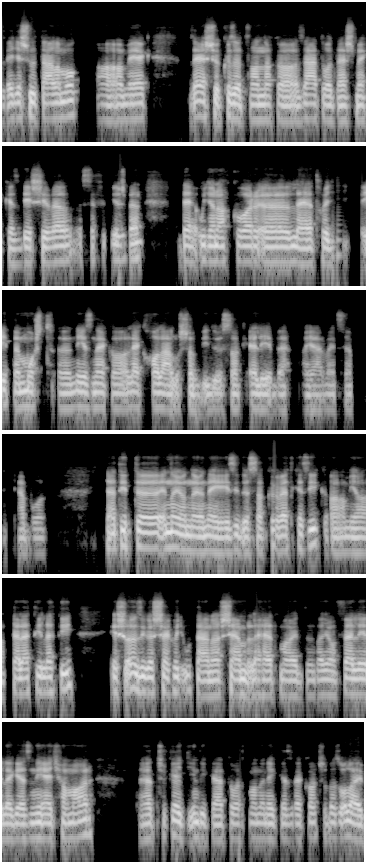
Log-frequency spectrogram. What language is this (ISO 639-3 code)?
hun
